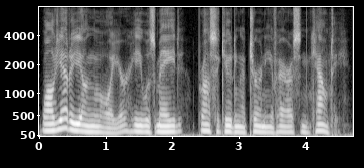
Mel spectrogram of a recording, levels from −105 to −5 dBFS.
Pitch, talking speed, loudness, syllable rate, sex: 135 Hz, 165 wpm, -16 LUFS, 5.3 syllables/s, male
